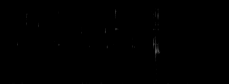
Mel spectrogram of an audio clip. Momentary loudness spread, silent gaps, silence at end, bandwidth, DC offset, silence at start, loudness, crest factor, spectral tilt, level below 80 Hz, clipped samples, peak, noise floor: 13 LU; none; 0 s; 16.5 kHz; under 0.1%; 0 s; -58 LUFS; 34 dB; 1 dB/octave; -82 dBFS; under 0.1%; -28 dBFS; -81 dBFS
